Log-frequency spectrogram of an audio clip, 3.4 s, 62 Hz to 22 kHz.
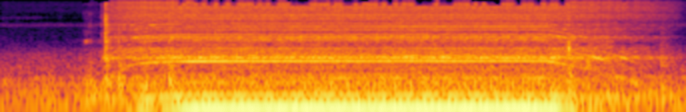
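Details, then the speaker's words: High-pressure ABS pump motor from a 1996 Land Rover Discovery, hot-wired to 12 V on the bench; spins up fast, smooth steady hum for about two seconds, winds down cleanly, no grinding; normal pump motor operation. "now here 's the motor it should operate smoothly it should not sound like a belt sander"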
